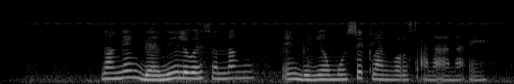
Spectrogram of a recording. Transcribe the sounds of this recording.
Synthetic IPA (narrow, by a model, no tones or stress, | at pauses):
naŋɪŋd̪̥ä̤niluwɪhsənəŋ | ʔɪ̰ŋd̪ṳɲɔmusɪklanŋuɾʊsa̰na̰ʔanaʔe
